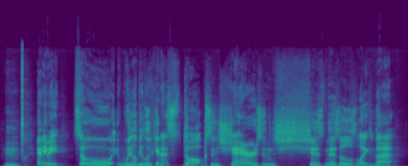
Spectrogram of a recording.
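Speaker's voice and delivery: ordinary delivery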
